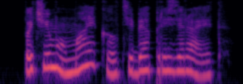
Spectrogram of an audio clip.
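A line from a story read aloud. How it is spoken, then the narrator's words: Plain. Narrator (Russian): спросила она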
